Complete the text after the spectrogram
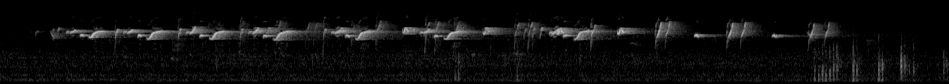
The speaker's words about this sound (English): Let's listen to a second recording of an eastern spinebill to hear a different song. This is by Mark Anderson at Woolamai National Park in New South Wales on Wiradjuri country.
